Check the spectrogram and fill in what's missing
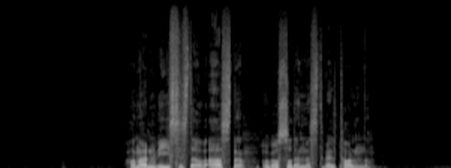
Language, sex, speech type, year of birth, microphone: Norwegian, male, read, 1991, Sennheiser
